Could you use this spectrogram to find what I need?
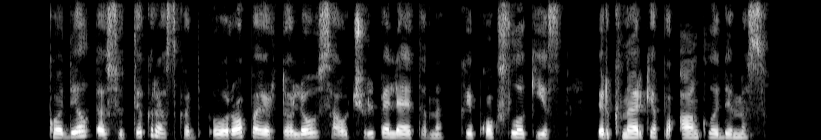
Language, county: Lithuanian, Šiauliai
